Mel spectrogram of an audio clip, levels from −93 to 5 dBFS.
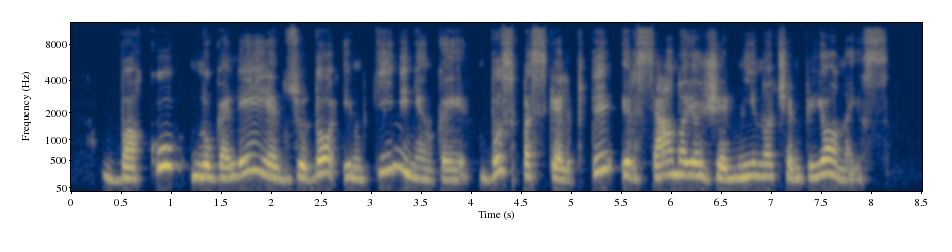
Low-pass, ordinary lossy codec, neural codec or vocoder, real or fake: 10.8 kHz; Opus, 24 kbps; none; real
